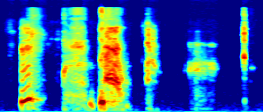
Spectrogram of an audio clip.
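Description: Three harsh coughs in quick succession, followed by a few quieter, short throaty bursts trailing off.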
